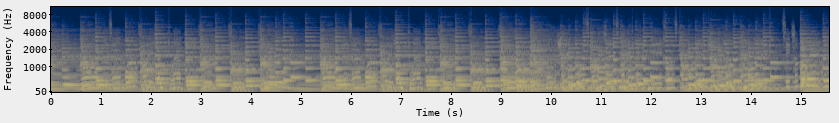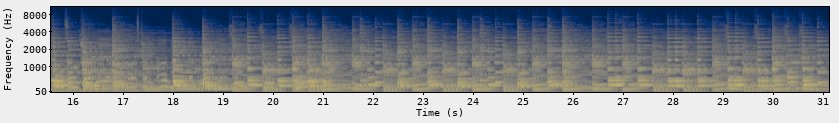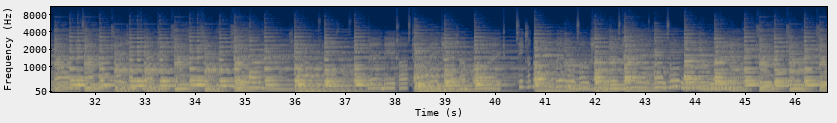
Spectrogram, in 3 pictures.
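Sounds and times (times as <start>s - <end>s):
bass voice of an SATB choir singing: 0.2s - 25.8s, 26.7s - 46.6s.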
